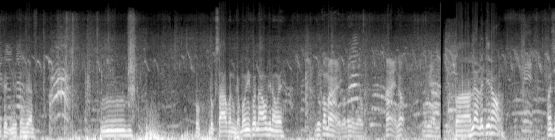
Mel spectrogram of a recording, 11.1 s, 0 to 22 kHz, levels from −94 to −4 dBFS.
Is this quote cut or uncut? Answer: cut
